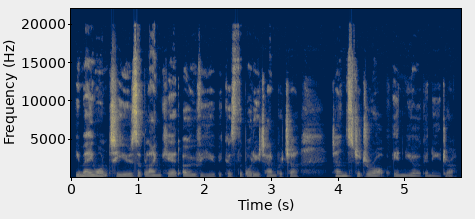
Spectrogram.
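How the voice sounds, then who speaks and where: A woman leading a guided yoga nidra meditation in a soothing, measured way, pausing between short phrases. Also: sits low, a little mellow.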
